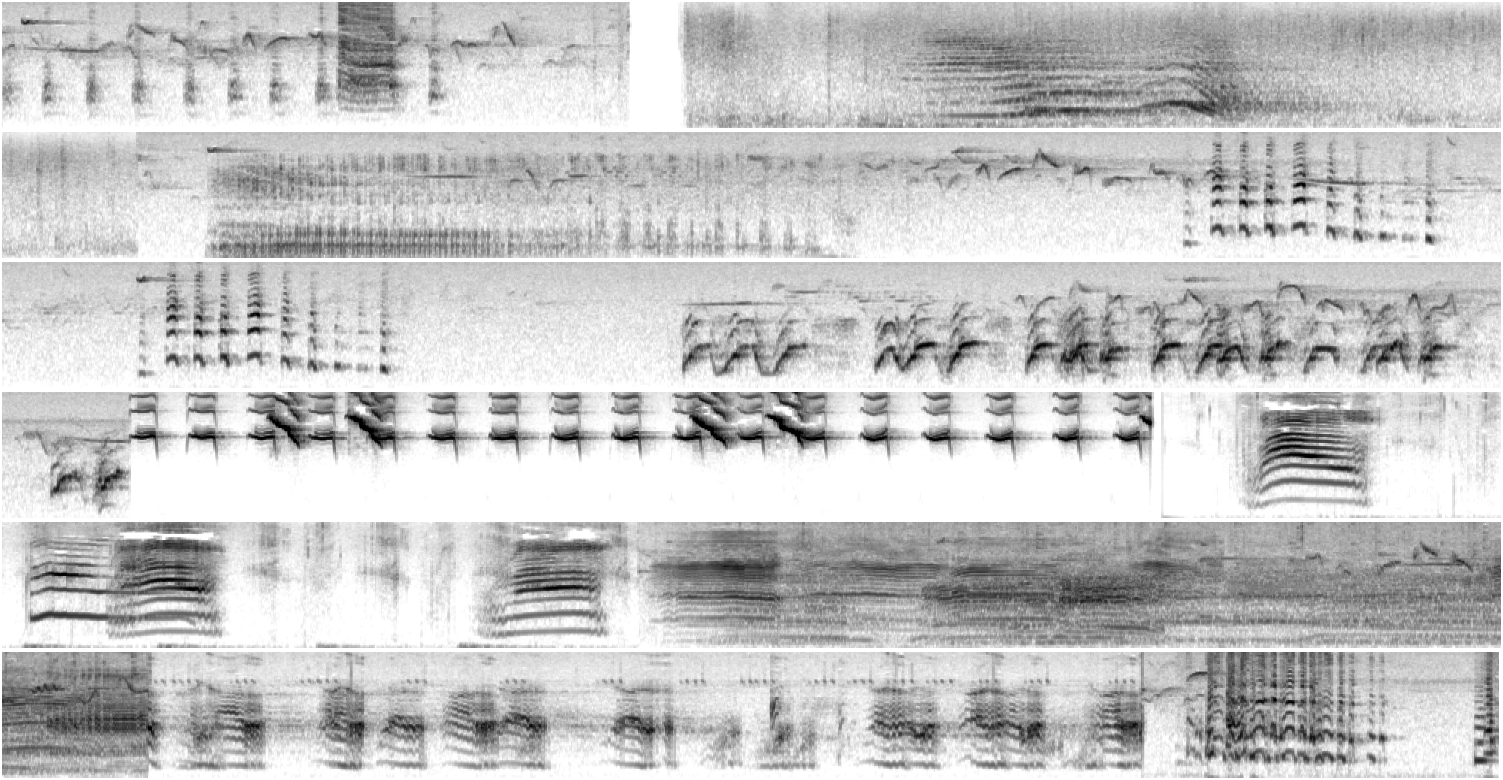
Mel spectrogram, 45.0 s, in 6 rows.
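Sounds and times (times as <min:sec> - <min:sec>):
animal calls rising and falling: 0:08.6 - 0:11.8, 0:33.2 - 0:38.3
animal yelping: 0:08.6 - 0:11.8, 0:32.4 - 0:38.3
goats bleating: 0:33.1 - 0:38.2.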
